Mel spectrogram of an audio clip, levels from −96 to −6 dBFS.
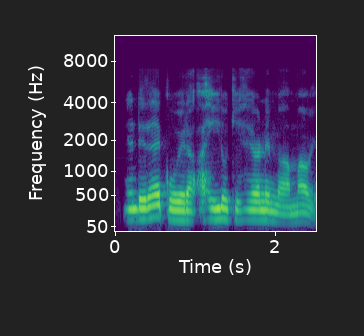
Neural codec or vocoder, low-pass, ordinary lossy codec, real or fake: codec, 16 kHz, 4 kbps, X-Codec, HuBERT features, trained on LibriSpeech; 7.2 kHz; none; fake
